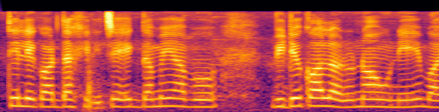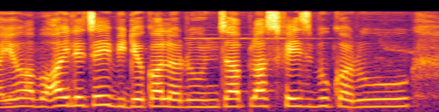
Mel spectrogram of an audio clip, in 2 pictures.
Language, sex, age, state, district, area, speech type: Nepali, female, 45-60, West Bengal, Darjeeling, rural, spontaneous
